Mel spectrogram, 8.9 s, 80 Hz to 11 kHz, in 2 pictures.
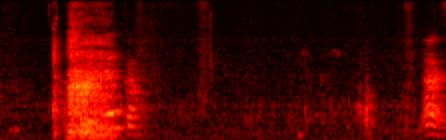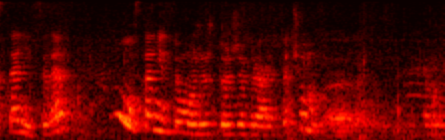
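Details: Airedale Terrier puppies at five weeks old, litter born 9 February 2014: a loud rough burst first, then a string of bright, downward-sliding yelps and whines packed together in the last few seconds.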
